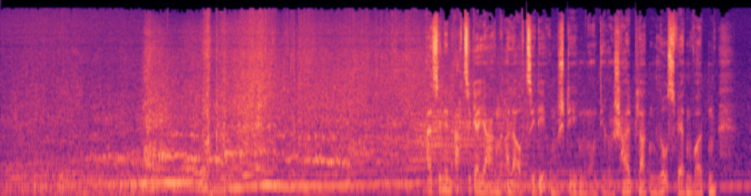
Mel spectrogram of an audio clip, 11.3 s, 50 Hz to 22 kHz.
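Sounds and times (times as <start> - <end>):
Grand Prix motor race car engines roaring: 0.0 - 11.2
Grand Prix race car tyres skidding squeal: 1.1 - 8.2
speech: 6.5 - 11.0.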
